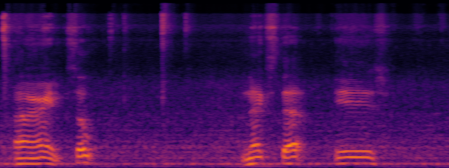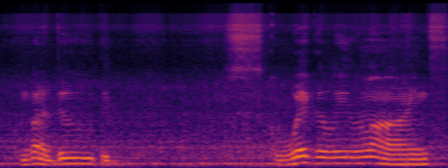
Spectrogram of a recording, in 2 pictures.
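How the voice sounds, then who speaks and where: Against noticeable background noise, a man speaks very slowly in a monotone, flat voice with long, frequent pauses. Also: medium pitch for a man. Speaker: lure painter livestreamer. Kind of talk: livestream craft tutorial. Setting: livestream.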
